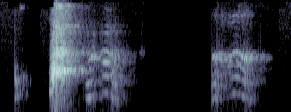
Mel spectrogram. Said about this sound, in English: No barking. No barking. No. No barking. No.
